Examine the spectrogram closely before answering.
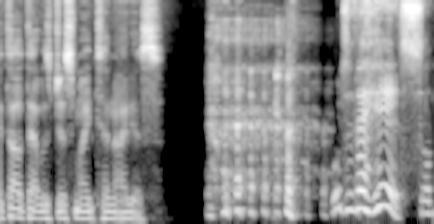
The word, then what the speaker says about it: tinnitus: I thought that was just my tinnitus. What do they hiss? I've never. Everybody hisses. Is that how Americans say it? Tinnitus. Tinnitus, potato. Americans say tinnitus. Yep.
